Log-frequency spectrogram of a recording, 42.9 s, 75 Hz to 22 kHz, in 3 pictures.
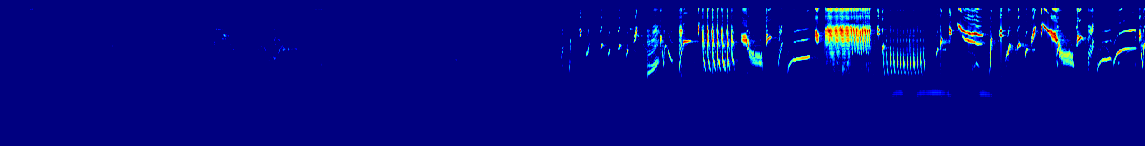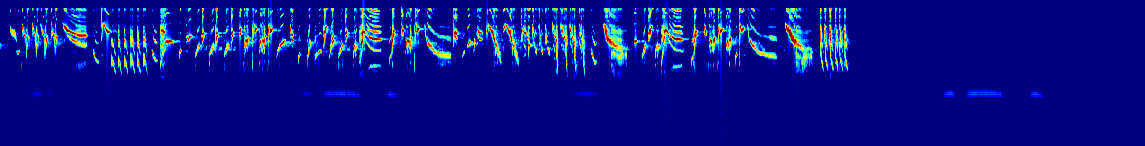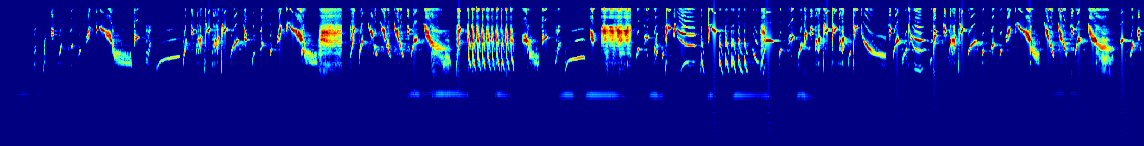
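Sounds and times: finch singing twittering song: 0:07.0 - 0:25.0, 0:28.9 - 0:42.9.

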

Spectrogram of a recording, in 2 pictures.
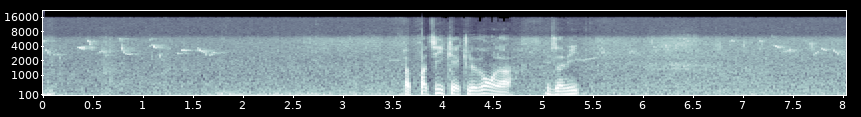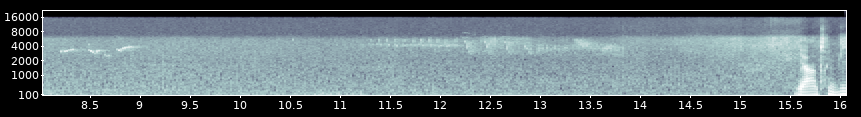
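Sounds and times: small bird chirping: 0:00.0 - 0:01.8, 0:05.3 - 0:09.1, 0:11.2 - 0:14.6
wind rushing: 0:00.0 - 0:03.8.

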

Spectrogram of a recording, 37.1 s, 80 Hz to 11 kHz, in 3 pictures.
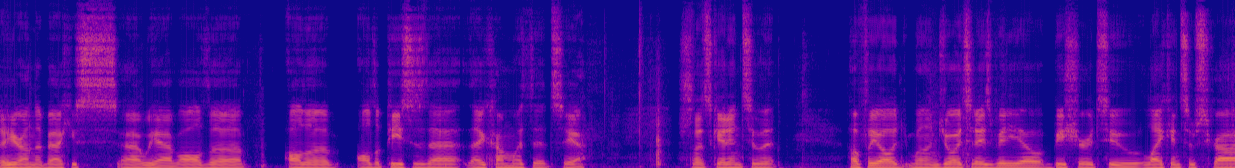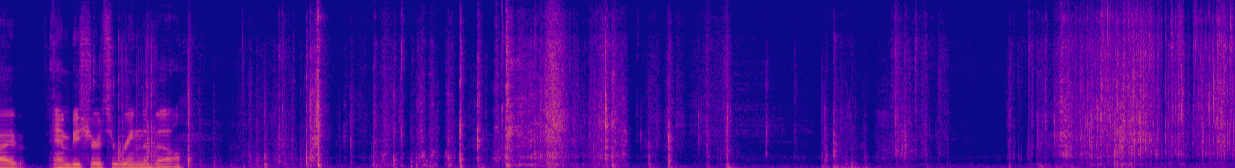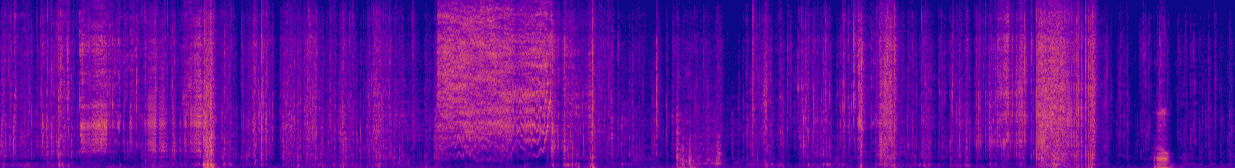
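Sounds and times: cardboard packaging handled: 0:14.7 - 0:19.7, 0:20.6 - 0:21.8, 0:22.4 - 0:37.0
plastic bag crinkling: 0:22.4 - 0:37.0
cardboard tearing: 0:22.8 - 0:35.9.

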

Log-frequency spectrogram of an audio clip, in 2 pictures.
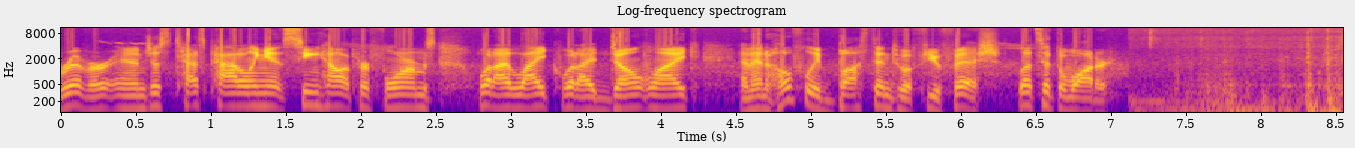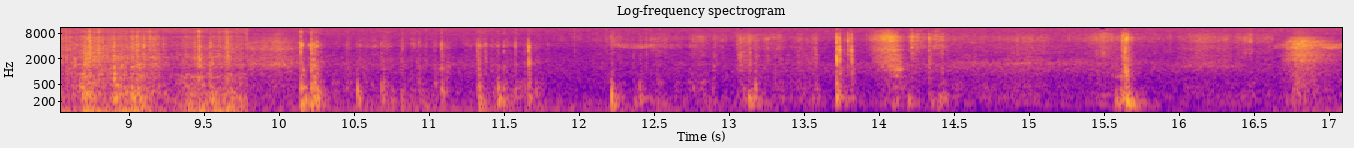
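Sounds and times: low rumble: 0:07.2 - 0:13.1
gear knocking on plastic kayak: 0:07.2 - 0:14.5.

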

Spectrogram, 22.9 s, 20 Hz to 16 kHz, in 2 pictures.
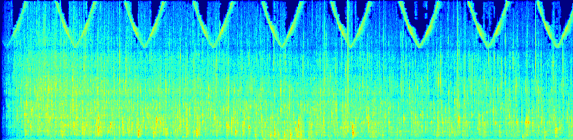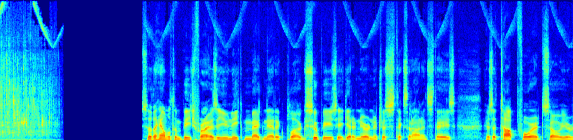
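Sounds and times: food deep-frying in hot oil: 0:00.0 - 0:12.8.

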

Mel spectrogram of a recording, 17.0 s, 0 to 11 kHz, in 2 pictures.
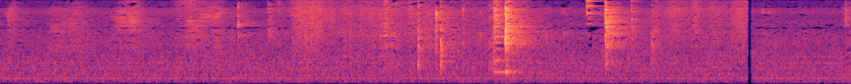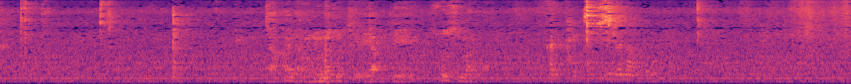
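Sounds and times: low room hum: 0:00.0 - 0:17.0
metal chopsticks clinking on plates: 0:14.3 - 0:14.8.

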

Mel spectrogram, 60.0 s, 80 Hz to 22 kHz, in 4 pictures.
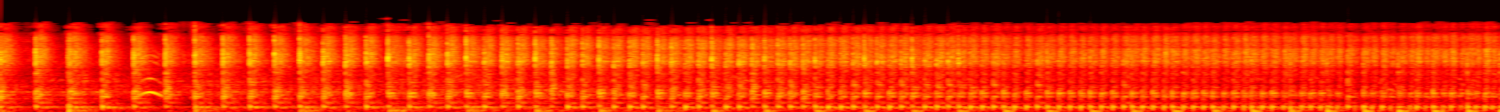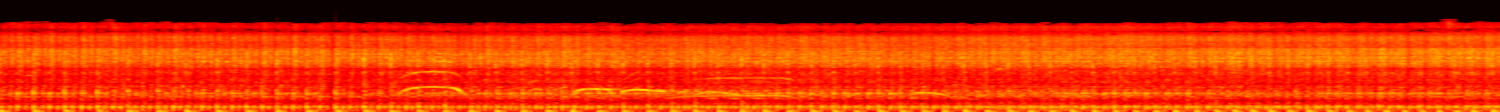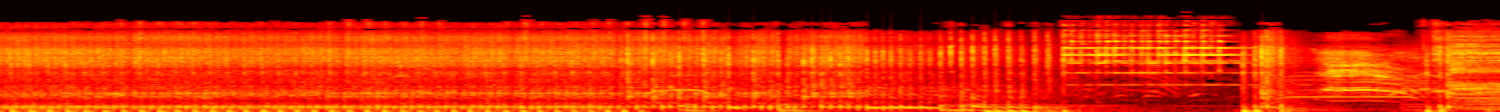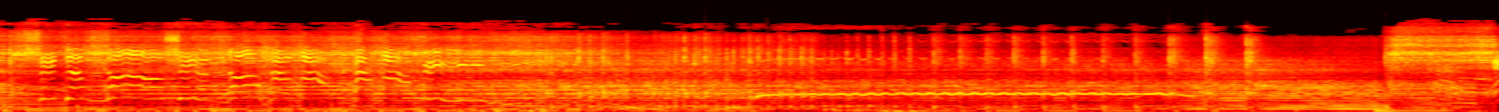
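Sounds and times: bass drum strokes: 0:00.0 - 0:38.2.

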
